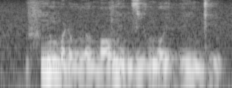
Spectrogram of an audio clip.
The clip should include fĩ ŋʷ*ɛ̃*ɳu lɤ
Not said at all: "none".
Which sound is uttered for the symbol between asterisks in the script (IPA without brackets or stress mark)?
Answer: ɛ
